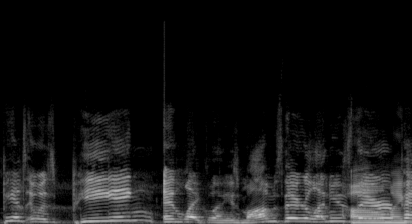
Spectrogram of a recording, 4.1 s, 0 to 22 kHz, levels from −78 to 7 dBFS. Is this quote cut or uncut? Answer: uncut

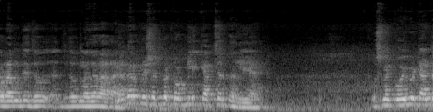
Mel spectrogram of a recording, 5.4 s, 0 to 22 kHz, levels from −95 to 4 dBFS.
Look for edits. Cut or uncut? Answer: cut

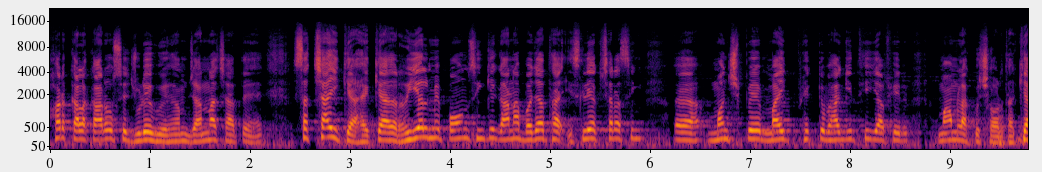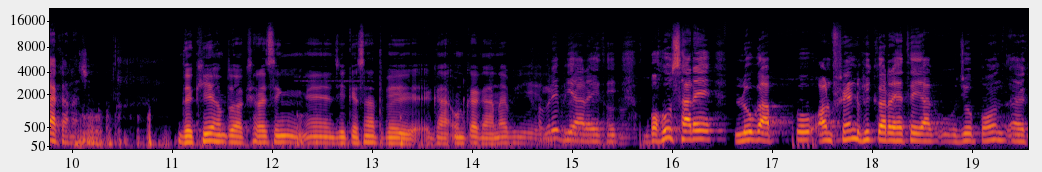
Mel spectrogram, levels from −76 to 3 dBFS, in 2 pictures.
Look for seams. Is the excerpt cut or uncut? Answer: cut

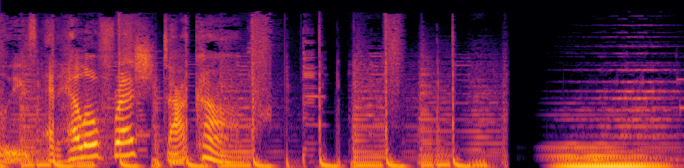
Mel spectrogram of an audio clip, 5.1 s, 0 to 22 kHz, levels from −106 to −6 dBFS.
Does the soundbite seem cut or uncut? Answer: cut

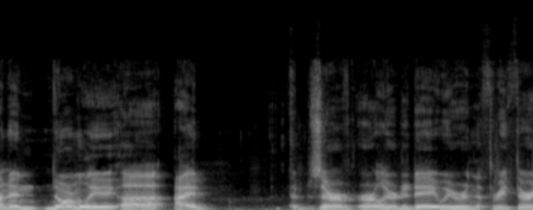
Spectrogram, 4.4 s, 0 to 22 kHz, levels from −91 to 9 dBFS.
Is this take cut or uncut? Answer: uncut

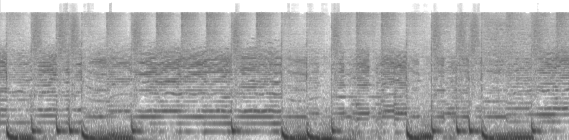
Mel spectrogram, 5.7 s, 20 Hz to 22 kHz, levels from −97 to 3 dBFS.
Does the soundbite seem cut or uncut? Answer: cut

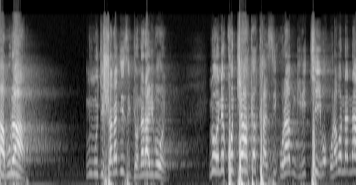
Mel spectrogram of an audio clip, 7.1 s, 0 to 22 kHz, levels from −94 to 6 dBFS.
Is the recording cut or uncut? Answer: uncut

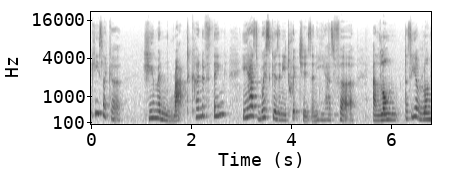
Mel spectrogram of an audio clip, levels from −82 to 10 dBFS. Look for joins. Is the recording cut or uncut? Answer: uncut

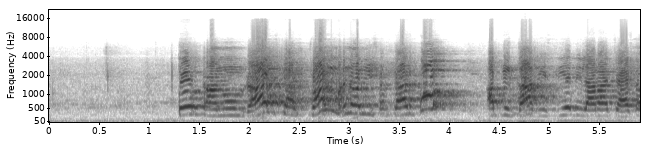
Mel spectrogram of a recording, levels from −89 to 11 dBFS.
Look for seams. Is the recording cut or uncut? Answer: cut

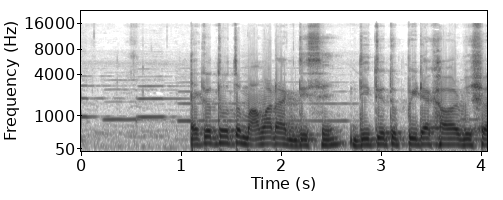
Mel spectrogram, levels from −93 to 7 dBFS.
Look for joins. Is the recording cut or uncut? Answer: uncut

